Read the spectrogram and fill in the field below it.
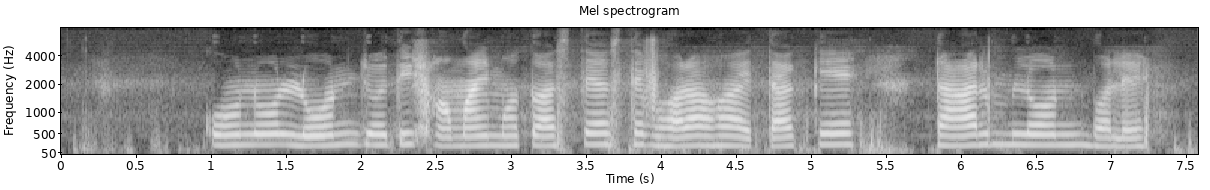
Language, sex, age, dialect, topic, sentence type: Bengali, female, 18-24, Northern/Varendri, banking, statement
